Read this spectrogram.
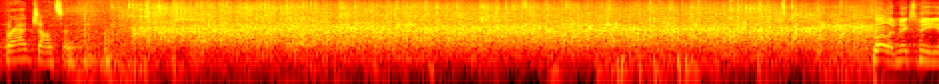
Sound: applause

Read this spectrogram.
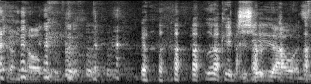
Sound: laughs

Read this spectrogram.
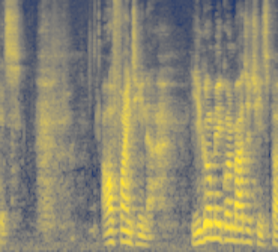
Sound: sighs

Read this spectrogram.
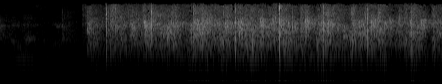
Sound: applause

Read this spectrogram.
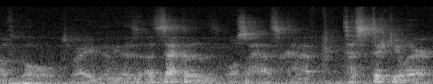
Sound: foreign language

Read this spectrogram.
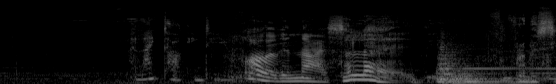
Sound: Nathaniel with accent

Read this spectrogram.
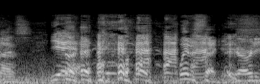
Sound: laughs

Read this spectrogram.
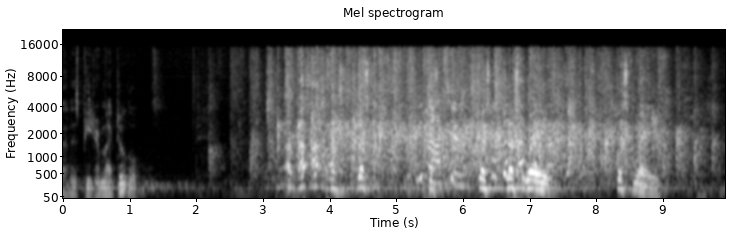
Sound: applause

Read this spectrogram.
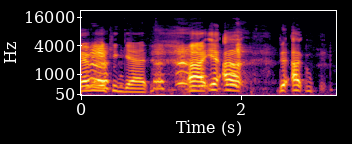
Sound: laughing

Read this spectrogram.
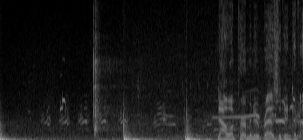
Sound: seagulls squawking

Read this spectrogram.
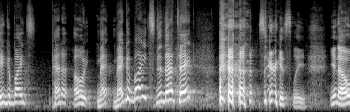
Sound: laughs

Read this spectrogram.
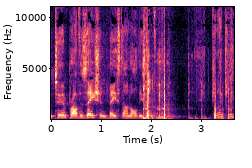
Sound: mic falling

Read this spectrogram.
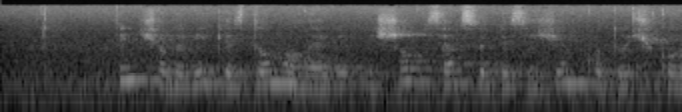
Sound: speaking Ukrainian

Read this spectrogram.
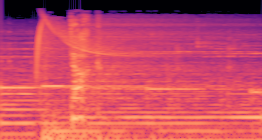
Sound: eerie music; laser firing; spider whistling

